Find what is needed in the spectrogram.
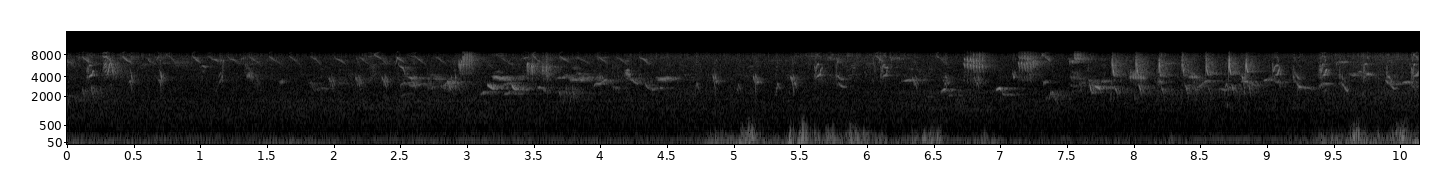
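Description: Songbirds chirping and singing in a dense run of short high notes. Low rumbling on the microphone, likely wind or handling, cuts in loudly between about five and six and a half seconds in and again near the end.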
